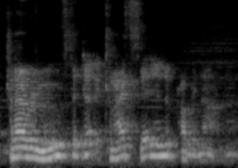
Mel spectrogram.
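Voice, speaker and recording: A man's voice: a little high, sing-song, rapid-fire, warm tone. A man playing a tabletop roleplaying game, casually speaking as his character and thinking aloud hesitantly. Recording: roomy echo, music underneath.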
